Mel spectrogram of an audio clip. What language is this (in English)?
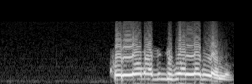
Fula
